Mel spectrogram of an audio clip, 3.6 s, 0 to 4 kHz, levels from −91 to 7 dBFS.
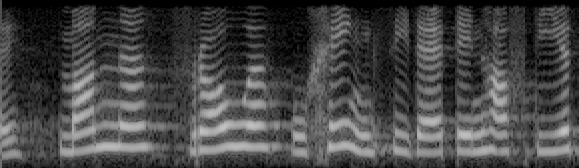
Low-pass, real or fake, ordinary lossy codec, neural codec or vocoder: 3.6 kHz; fake; none; codec, 16 kHz in and 24 kHz out, 1 kbps, XY-Tokenizer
